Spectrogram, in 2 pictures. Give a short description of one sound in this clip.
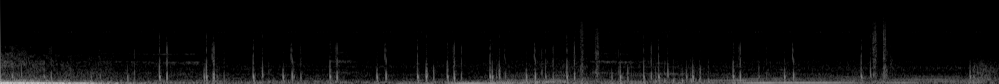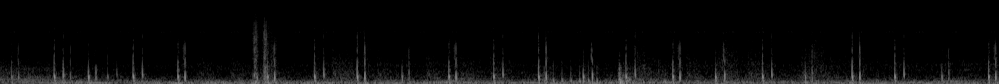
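Footsteps tap steadily on a wooden floor.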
